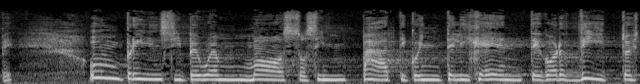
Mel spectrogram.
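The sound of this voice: An unforced reading voice is what the recording holds.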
